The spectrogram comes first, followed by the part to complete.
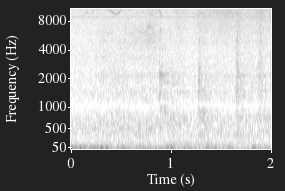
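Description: Near silence: faint room tone in a lecture room, with a few faint ticks.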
